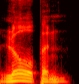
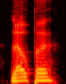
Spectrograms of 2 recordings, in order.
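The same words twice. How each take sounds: First: The first vowel stays steady without a glide. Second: The first vowel glides as a diphthong. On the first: This is the older pronunciation. "100 jaar geleden ... dan hoor je een O" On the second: This is the current local pronunciation. "Hier in Amsterdam. Au"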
